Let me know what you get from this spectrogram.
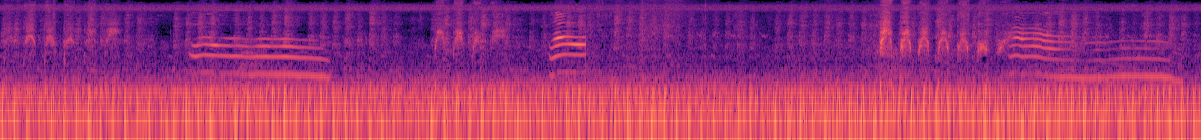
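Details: Hungry stray cat meowing loudly for food and shelter: a falling meow, a brief clipped one, then a longer wavering meow near the end, with low traffic-like rumble and scattered clatter throughout.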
